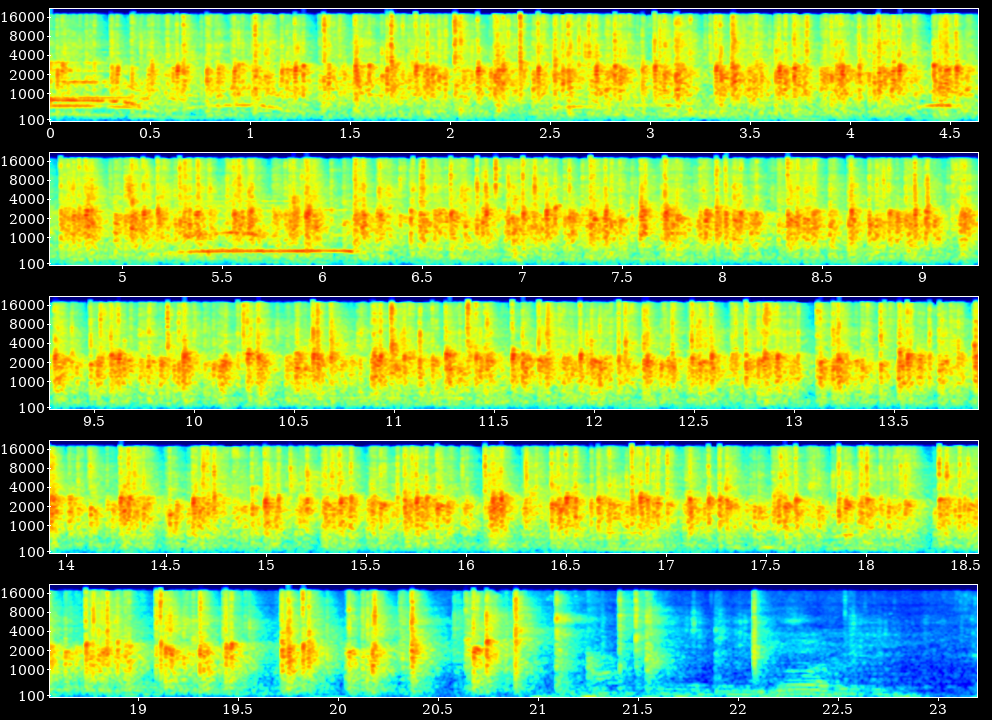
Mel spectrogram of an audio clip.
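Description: A small audience applauding steadily, with a few shouted cheers in the first seconds; the clapping thins out to scattered claps and stops about a second before the end.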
